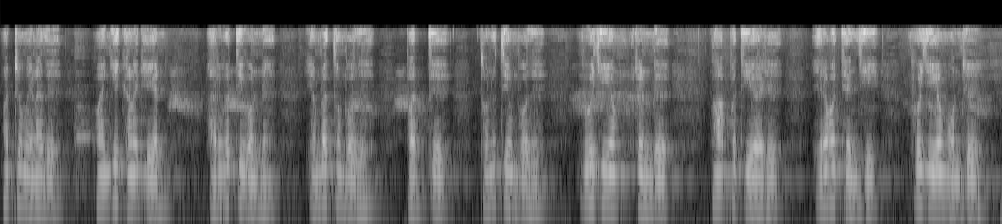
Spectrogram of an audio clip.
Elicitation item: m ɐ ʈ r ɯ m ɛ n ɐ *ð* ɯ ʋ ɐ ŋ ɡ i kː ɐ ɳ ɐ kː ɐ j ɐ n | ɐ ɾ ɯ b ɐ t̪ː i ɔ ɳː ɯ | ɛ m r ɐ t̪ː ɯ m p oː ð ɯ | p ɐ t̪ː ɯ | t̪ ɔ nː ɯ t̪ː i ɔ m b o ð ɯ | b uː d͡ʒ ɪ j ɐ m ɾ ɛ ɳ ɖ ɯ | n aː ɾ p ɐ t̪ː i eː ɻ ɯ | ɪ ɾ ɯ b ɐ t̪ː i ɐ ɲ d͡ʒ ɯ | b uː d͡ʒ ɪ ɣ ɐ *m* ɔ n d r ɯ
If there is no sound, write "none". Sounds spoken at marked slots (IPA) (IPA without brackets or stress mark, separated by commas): ð, m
